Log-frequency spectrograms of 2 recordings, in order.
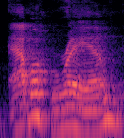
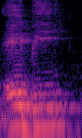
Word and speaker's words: Abiram: Dathan, D-A-T-H-A-N, Abiram, A-B-I-R-A-M, Abiram, and then Elam, E-L-I-A-B, Elam, and then name called On, O-N, On, who was the son of Pethlon, P-E-L-E-T-H.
